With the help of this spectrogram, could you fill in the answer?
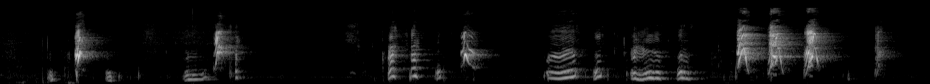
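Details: Shetland Sheepdog puppy Ollie, ten weeks old and curious about new things, mixes scattered high yips with wavering whiny yelps, ending in a cluster of louder sharp barks, with a person speaking nearby.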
